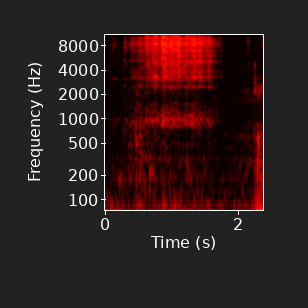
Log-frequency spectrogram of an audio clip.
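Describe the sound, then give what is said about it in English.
Jelly beans swish and rattle inside a plastic toy ball in one continuous, fairly loud hissing rush that swells and then fades, with no talk. “Swish these around. They're jelly beans inside this Pokemon ball. Swish them around for me.”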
